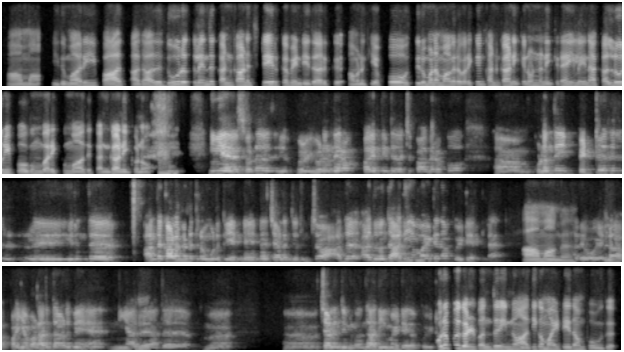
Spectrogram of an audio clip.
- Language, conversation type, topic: Tamil, podcast, ஒரு குழந்தையை வளர்க்கும்போது முதன்மையாக எதை முக்கியமாகக் கொள்ள வேண்டும்?
- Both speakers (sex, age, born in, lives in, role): female, 45-49, India, India, guest; male, 35-39, India, India, host
- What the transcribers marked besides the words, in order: sneeze; static; chuckle; tapping; tsk; in English: "சேலன்ஜ்"; other background noise; in English: "சாலன்ஜிங்"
